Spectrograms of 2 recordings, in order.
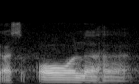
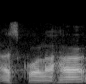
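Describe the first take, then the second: First: The vowel after the q is held long. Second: The vowel after the q is short. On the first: The speaker calls it right. "panjangnya asqalaha, ... tapi asqalaha" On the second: The speaker calls it wrong. "bukan asqalaha"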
